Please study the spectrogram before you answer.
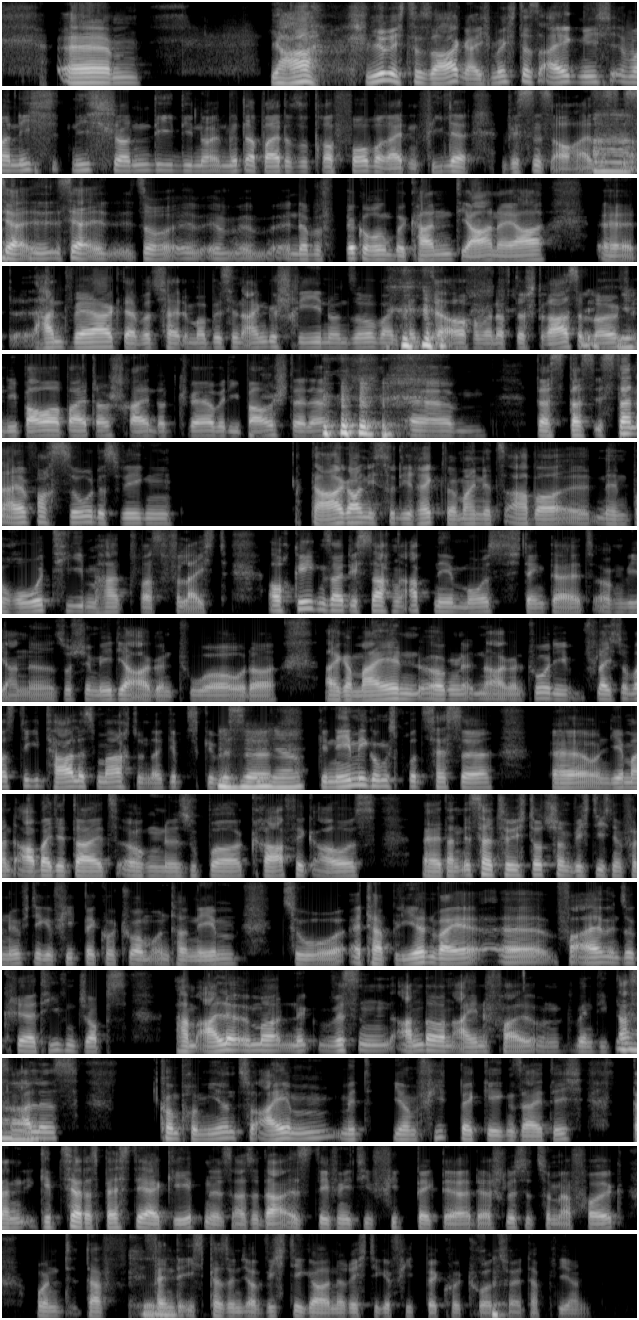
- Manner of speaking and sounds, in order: laugh; laugh; "einem" said as "eim"; chuckle
- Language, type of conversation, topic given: German, podcast, Wie kannst du Feedback nutzen, ohne dich kleinzumachen?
